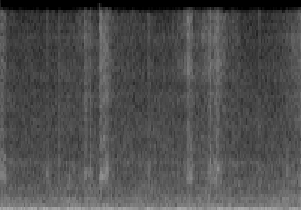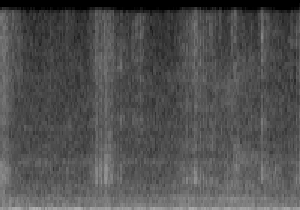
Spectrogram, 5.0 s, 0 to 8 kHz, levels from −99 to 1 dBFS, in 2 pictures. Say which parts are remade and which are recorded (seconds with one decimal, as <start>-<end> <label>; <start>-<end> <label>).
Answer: 0.0-1.6 remade; 1.6-2.1 recorded; 2.1-2.7 remade; 2.7-5.0 recorded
